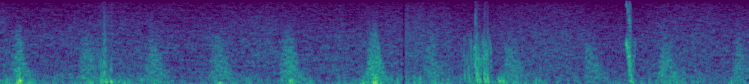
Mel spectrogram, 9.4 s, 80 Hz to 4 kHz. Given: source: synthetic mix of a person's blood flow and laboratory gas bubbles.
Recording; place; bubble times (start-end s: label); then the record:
Doppler ultrasound of blood flow; subclavian vein
1.24-1.45 s: bubbles
5.81-6.52 s: bubbles
7.82-7.97 s: bubbles
From the record:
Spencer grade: 2 (many but less than half of the cardiac periods contain bubble signals, singularly or in groups); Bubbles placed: anywhere in the cardiac cycle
